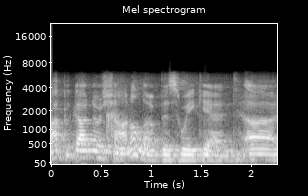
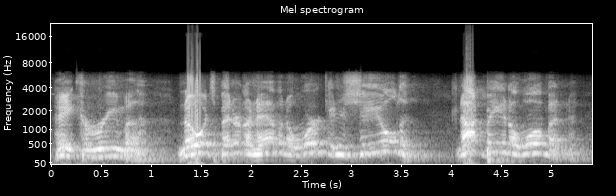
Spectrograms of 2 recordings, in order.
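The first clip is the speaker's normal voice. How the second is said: smug Dave; 9 semitones higher than usual. Acted. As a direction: taunt her like a smug misogynist. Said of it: "How about this?".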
